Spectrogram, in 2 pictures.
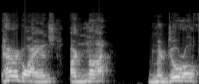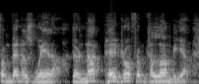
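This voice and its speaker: The voice is somewhat breathy, with ordinary pitch variation. The background is quiet. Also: man. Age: 70s. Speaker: company co-founder. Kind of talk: interview. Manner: halting.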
